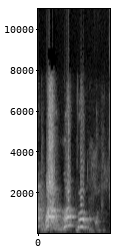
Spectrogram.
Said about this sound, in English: Ooh, we've got dogs on this podcast, folks. They're joining us in the conversation.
